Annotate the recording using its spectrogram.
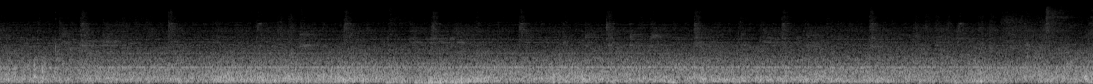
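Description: Harley-Davidson LiveWire electric motorcycle cruising at a steady highway speed: even wind and road noise with a thin steady whine running through it.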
